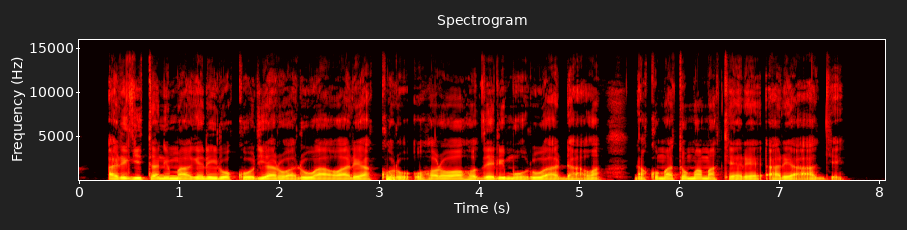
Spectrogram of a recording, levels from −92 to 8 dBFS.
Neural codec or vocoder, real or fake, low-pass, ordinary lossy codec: none; real; 14.4 kHz; none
